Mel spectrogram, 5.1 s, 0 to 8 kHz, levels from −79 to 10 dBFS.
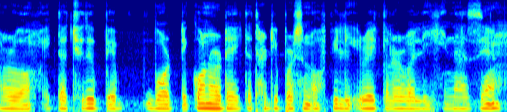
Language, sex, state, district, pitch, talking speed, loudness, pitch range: Nagamese, male, Nagaland, Dimapur, 110 Hz, 225 wpm, -18 LUFS, 105-115 Hz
